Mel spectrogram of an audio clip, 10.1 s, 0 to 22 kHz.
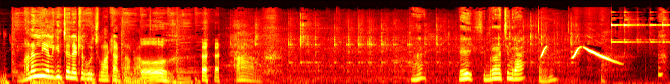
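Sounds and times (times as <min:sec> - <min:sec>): person wolf whistling: 0:08.1 - 0:09.4
high ringing chime tones: 0:08.8 - 0:10.0.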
